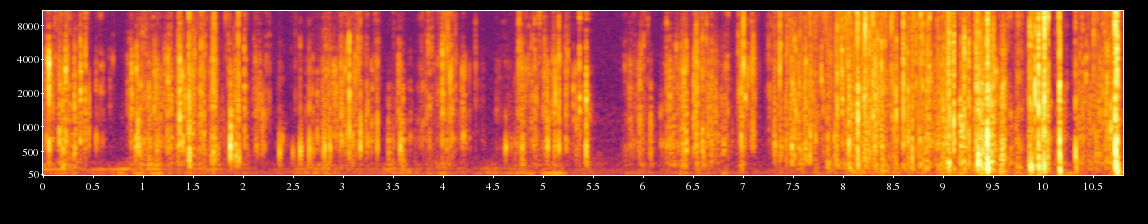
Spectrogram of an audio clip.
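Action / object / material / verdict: scrape / thin tissue paper sheet / paper / none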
